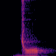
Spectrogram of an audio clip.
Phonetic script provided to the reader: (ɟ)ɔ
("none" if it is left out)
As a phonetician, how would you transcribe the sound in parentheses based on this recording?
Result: ɟ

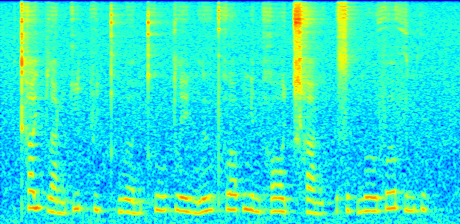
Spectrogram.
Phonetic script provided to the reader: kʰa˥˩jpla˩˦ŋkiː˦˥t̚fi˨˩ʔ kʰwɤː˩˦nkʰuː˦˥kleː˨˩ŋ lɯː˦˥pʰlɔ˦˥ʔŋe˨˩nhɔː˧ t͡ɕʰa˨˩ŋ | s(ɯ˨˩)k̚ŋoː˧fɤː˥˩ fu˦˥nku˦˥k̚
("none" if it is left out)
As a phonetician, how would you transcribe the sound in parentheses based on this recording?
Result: ɯ˨˩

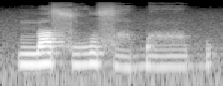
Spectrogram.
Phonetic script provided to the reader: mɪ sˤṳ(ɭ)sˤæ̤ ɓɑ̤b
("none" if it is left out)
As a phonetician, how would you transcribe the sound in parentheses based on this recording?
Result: l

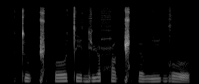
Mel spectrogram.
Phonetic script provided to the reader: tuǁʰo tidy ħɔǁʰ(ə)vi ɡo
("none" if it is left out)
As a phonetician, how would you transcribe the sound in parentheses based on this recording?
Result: ə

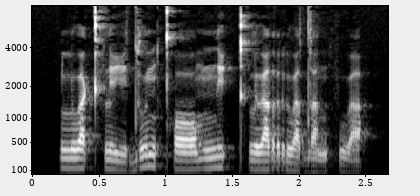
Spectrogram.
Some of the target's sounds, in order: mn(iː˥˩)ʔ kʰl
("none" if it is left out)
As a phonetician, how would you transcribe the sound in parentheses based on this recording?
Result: i˥˩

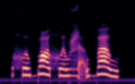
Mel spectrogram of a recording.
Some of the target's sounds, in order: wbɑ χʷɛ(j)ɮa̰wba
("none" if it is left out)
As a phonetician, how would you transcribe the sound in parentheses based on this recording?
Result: w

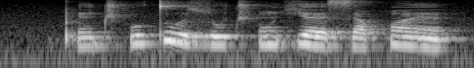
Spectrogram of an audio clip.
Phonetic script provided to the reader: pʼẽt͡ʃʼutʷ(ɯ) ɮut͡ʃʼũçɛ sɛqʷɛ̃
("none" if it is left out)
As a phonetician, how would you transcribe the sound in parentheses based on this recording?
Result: ɯ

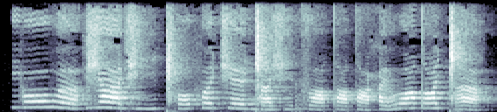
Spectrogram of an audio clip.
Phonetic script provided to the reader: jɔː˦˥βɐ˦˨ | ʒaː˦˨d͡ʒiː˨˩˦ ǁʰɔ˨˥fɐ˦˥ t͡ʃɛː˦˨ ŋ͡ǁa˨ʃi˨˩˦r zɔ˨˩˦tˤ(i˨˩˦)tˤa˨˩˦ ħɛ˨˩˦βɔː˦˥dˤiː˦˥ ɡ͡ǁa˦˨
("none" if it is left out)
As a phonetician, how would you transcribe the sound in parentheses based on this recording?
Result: i˨˩˦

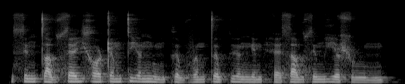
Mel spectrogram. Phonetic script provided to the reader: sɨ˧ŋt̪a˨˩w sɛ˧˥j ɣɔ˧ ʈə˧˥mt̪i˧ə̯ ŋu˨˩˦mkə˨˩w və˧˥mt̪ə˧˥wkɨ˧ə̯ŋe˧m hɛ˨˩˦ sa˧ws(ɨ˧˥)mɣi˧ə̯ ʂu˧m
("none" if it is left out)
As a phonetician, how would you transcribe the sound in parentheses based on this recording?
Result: ɨ˧˥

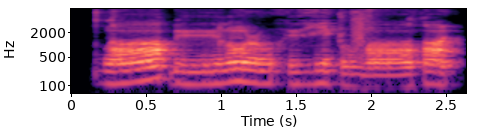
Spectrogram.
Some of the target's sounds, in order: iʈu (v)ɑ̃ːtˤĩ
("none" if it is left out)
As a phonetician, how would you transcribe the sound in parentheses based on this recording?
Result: v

